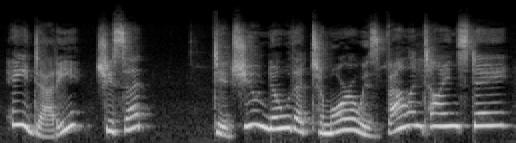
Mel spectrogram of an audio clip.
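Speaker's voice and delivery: lightly voiced little girl. A narrator's reading. Girl greets her dad, lightly voiced and eager. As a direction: chirp it like a keen young girl. Child voice in story.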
